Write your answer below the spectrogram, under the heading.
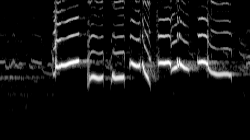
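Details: An oriental magpie-robin sings in the morning, a rapid run of about seven loud whistled notes, some rising and some falling, following a quiet start with a faint steady tone.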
